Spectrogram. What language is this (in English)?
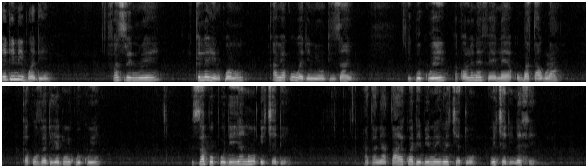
Ikposo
